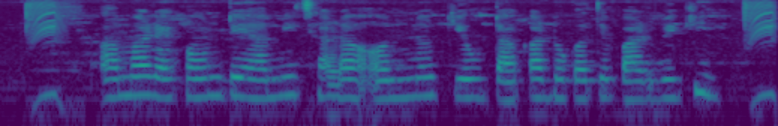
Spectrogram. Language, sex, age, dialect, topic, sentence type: Bengali, female, 18-24, Rajbangshi, banking, question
